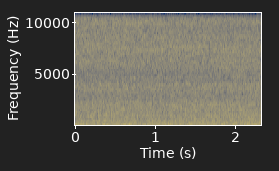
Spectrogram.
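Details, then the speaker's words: Impala with a freshly rebuilt engine at idle, fenders not yet installed: a dense, hissy idle with a fine, buzzy rattle from the loose, unsupported inner fender panels vibrating. It should stop once the fenders are fitted. "Now when you hear that rattling, what that is the inner fenders here on the car, because they're still a little loose because there's no let me back this out of here."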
